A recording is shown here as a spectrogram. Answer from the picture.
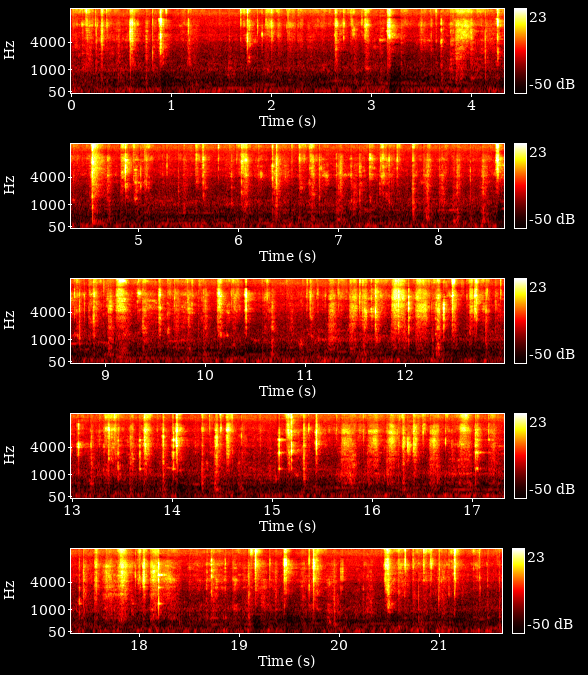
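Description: Close-miked chewing and mouth smacking while eating braised duck, a dense run of irregular wet clicks and smacks throughout.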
